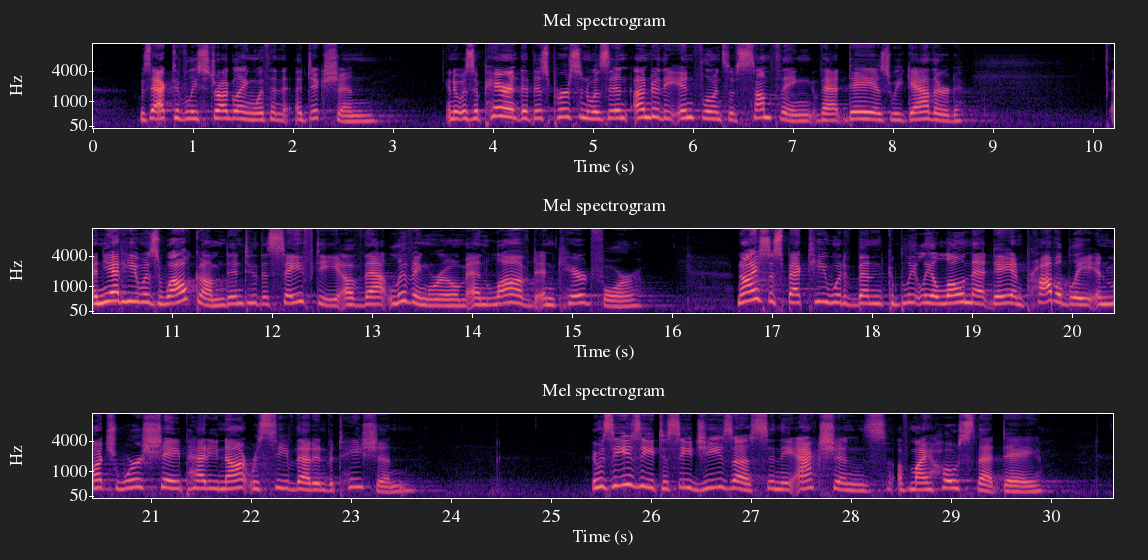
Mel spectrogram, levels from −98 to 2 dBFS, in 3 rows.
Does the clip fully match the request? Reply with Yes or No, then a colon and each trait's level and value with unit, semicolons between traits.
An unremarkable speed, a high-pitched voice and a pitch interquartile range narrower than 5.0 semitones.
Yes: average, 155 wpm; very high, 260 Hz; average, 4.3 semitones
